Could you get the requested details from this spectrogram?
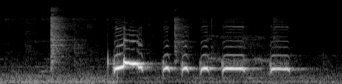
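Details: Song of a zebra dove used to coax other doves to sing: after a brief noise, a rising coo, a run of four short notes and two longer steady coos, clear and close.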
